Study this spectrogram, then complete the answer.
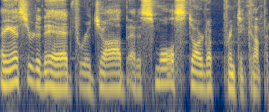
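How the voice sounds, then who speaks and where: A man speaks very fast with an American accent, his voice dry and close with no echo. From New York City suburbs, US. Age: 70s. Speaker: piano technician and author. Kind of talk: interview. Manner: halting.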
